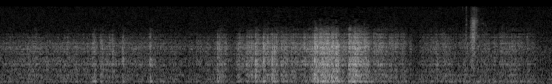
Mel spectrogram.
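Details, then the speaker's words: Nordmende console vacuum tube radio with AM working but FM not: quiet hiss broken by irregular crashing crackles; a defective IF stage is suspected, but the cause could be many things. "Well, okay, the crashing sound. Sounds like a defective IF, but it could be lots of other things."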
